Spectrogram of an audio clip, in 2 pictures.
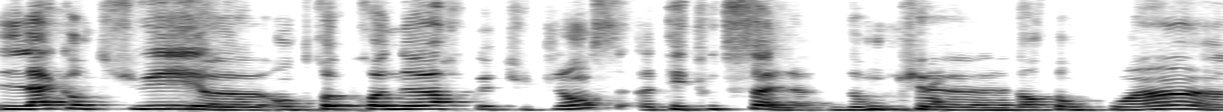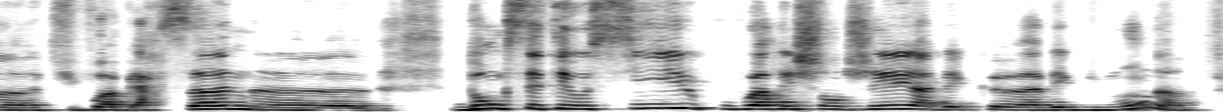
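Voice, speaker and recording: Against noticeable background noise and audible room echo, a woman with a fairly high pitch and ordinary pitch variation speaks at a very slow pace. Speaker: career guidance counsellor, entrepreneur. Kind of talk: casual interview.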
